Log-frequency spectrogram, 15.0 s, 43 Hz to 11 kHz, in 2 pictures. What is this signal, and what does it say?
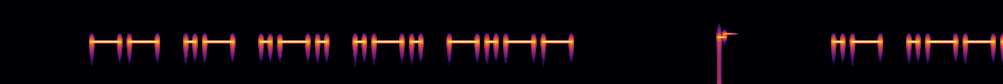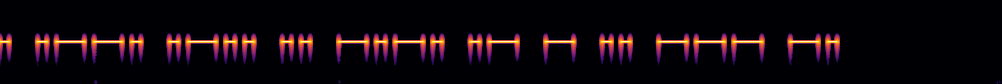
Morse code, heard as a keyed tone, about 17 wpm, 700 Hz. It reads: MARRY APPLICATION
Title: Sentences from Top 1200 Words - New Word Drill - 17wpm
